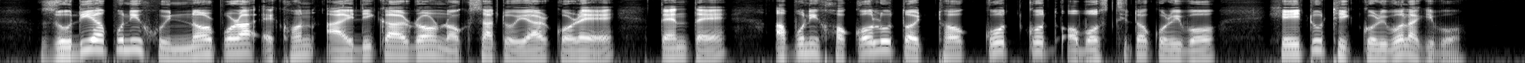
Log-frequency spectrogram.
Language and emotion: Assamese, neutral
